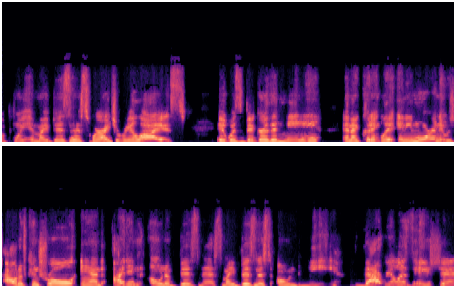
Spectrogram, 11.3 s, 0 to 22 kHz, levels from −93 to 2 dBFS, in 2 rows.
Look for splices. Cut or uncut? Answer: cut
